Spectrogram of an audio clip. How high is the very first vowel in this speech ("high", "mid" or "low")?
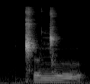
mid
